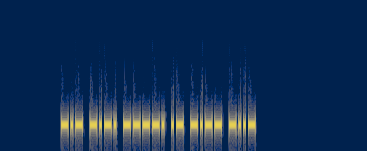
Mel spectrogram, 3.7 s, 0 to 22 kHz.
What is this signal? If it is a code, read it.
Morse code, heard as a keyed tone, about 48 wpm, 700 Hz. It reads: KC9AYX
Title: USA Call Signs - 6 Characters - 4x Character Spacing - 50wpm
